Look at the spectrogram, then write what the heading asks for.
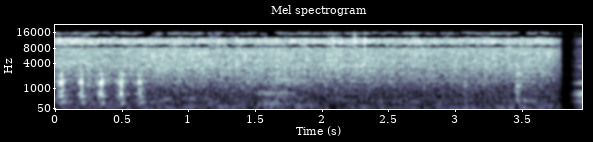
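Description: Tomatoes and onion sauté in a pan, a steady soft sizzle with a few quick clinks of a utensil at the start and occasional stirring scrapes.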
